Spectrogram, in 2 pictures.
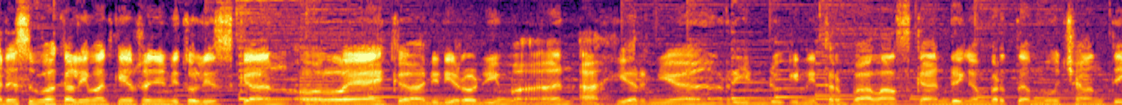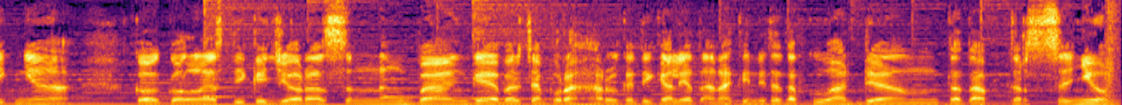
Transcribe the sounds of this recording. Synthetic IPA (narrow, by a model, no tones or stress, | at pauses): ʔadasəbuahkalimat̪̚kipsanjaŋdit̪uliskanolɛhkədidiɾodima̰na̰hirɲarindʊkinit̪ərbalaskandəŋanbərt̪əmut͡ʃant̪ɪk̚ɲa | kokolasd̪ikəd͡ʒaɾasənəŋbaŋɡabərt͡ʃampuɾanɦaɾukət̪ikaliɦat̪a̰nakinit̪ət̪ap̚kuat̪̚dant̪ət̪ap̚t̪ərsəɲʊ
